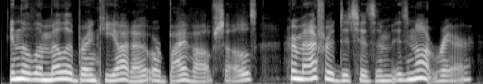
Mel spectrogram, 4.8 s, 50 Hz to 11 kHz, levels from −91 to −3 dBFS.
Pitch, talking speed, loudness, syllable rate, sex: 220 Hz, 125 wpm, -16 LUFS, 4.9 syllables/s, female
